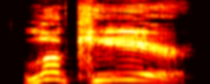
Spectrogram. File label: look here, biker, survivor voice; Left 4 Dead 2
